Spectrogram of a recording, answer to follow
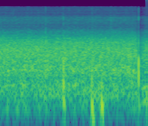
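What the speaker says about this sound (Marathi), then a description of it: "अरे पाऊस थांबतच नाही" Steady rain falls through the night during the first rains, a dense hiss with a few louder drops tapping nearby; no voices.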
